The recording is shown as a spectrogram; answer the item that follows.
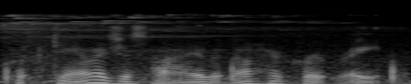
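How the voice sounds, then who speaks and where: A man doing casual live game stream commentary in a halting, rambling way. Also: lowish voice, vocal fry, very noisy. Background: video game music.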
